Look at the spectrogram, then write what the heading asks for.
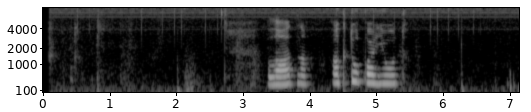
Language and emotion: Russian, sad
